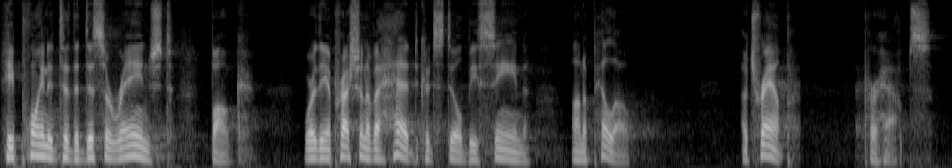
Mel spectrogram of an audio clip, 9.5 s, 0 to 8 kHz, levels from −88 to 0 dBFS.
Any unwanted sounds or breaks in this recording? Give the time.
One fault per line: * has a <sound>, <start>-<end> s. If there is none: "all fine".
all fine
